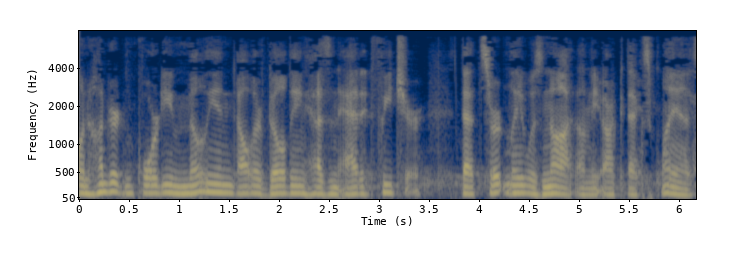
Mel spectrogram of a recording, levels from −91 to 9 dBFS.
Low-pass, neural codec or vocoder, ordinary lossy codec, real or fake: 7.2 kHz; codec, 16 kHz, 0.8 kbps, ZipCodec; MP3, 32 kbps; fake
